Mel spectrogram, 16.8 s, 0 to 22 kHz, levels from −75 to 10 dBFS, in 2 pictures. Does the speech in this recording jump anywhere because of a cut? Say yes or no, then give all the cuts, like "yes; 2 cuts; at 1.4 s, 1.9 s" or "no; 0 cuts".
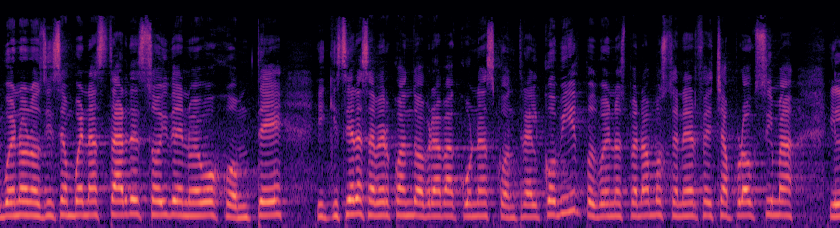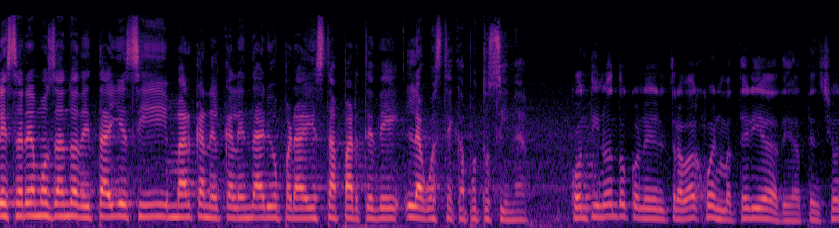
no; 0 cuts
